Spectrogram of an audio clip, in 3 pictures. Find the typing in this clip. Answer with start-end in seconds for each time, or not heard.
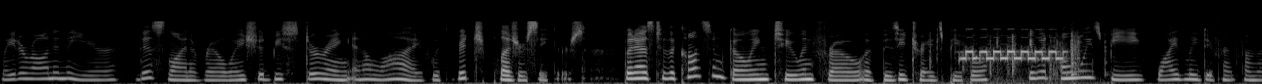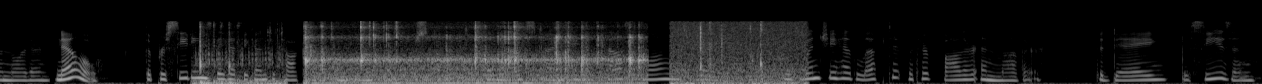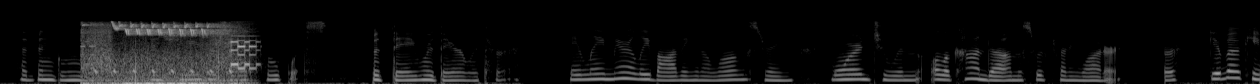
14.5-20.8.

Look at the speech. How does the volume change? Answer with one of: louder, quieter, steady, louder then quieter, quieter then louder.
quieter.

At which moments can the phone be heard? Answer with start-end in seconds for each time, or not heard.
9.3-11.1, 26.1-27.9.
